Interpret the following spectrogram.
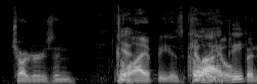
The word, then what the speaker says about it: Chartres: riot you know yep Chartres is charters and Calliope is colliding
